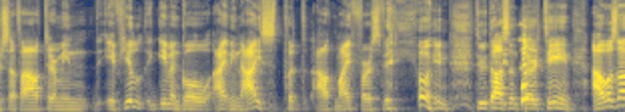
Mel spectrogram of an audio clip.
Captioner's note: laughs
